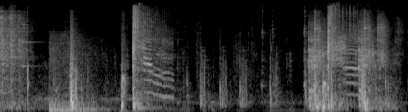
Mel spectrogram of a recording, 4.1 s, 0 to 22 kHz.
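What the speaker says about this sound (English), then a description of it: "I'm going to have to block that cat sound because it's really annoying" Meows from a cat in the modded Minecraft pack All The Mods 11, short and repeated, mixed with thuds and a voice talking over the game.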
